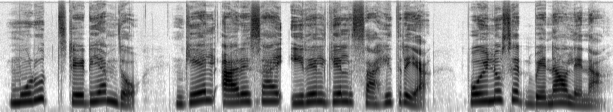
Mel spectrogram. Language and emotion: Santali, neutral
